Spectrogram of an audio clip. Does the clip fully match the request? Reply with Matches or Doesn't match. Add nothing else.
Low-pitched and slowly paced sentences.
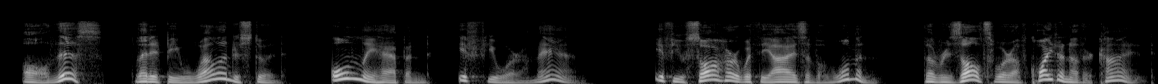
Doesn't match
